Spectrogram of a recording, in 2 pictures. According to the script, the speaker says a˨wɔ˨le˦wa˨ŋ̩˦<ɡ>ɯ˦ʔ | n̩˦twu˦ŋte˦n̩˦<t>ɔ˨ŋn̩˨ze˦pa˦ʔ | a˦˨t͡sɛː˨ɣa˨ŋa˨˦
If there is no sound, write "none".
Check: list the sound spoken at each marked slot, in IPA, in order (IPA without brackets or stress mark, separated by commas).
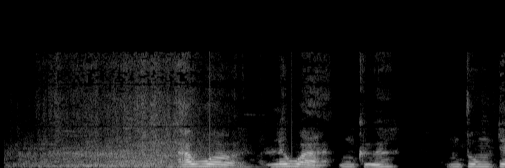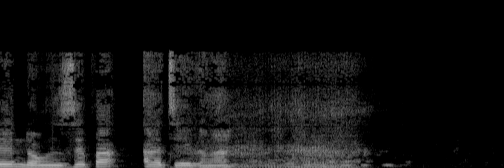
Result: k, d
